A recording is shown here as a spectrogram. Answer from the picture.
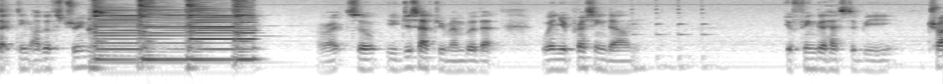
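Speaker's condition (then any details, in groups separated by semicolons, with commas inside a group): No condition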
